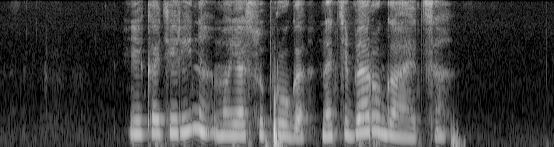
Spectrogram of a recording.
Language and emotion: Russian, neutral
